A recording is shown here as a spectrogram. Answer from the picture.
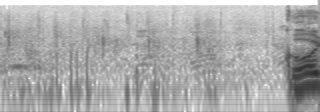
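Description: A pause in amplified speech: faint room noise with a few light clicks, then a man's voice over the microphone starts near the end.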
